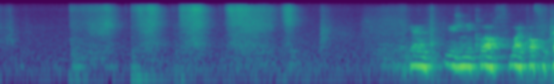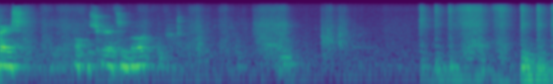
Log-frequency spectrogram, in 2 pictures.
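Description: A hand rubs over a wall.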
